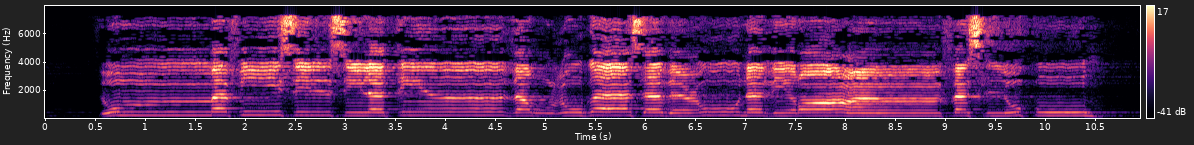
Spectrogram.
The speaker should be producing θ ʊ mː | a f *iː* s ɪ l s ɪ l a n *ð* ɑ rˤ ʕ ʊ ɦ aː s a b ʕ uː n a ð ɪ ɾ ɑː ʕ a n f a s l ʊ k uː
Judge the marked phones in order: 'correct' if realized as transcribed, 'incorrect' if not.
correct, correct

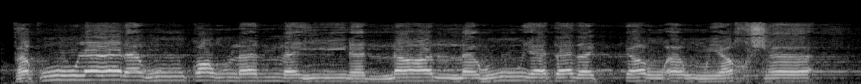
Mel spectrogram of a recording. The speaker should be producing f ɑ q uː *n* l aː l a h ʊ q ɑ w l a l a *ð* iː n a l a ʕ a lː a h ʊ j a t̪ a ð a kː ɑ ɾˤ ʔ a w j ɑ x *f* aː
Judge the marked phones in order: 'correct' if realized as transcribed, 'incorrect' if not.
incorrect, correct, incorrect

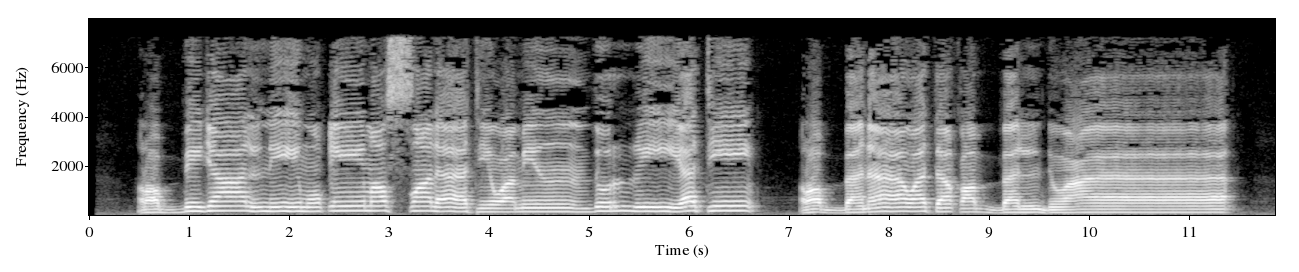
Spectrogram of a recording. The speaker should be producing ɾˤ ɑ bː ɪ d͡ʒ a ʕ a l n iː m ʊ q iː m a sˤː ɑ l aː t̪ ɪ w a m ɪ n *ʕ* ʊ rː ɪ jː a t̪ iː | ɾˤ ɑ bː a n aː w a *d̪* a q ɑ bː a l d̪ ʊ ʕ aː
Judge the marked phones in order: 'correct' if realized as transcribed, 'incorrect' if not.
incorrect, incorrect

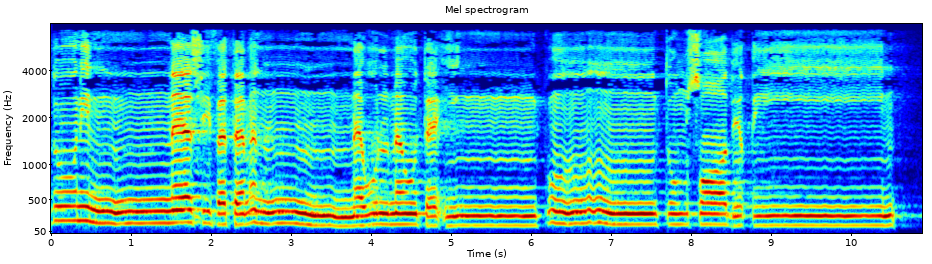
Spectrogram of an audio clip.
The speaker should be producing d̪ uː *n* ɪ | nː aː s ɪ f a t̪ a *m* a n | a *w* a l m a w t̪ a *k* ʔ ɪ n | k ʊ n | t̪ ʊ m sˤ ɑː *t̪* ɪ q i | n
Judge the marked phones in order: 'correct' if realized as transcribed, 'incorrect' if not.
correct, correct, correct, incorrect, incorrect

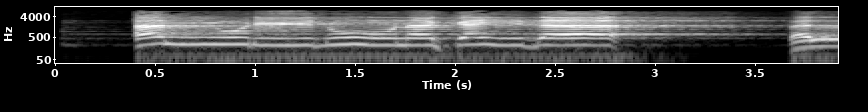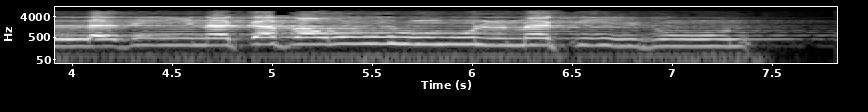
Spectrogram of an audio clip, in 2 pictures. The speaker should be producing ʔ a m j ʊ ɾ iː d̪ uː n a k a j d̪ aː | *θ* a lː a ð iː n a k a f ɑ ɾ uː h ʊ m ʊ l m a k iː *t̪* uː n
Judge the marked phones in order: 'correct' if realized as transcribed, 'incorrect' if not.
incorrect, incorrect

